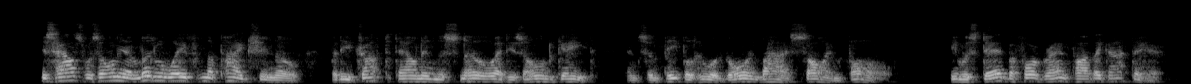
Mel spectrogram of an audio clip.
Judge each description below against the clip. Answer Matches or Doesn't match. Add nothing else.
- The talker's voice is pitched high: Doesn't match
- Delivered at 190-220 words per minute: Matches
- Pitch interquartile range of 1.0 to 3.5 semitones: Doesn't match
